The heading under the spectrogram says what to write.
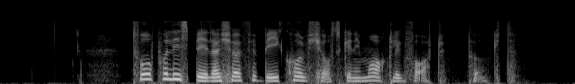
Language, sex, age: Swedish, female, 50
